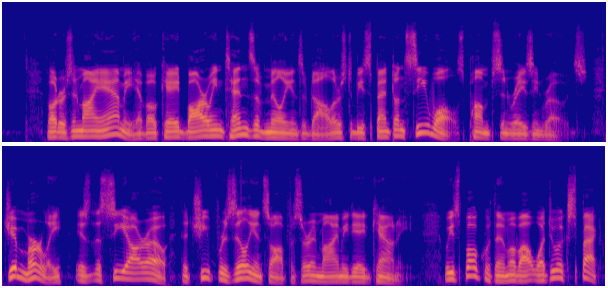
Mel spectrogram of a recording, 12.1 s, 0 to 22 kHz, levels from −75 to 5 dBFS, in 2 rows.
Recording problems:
none

